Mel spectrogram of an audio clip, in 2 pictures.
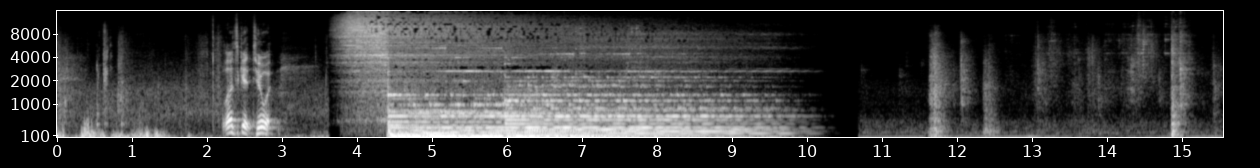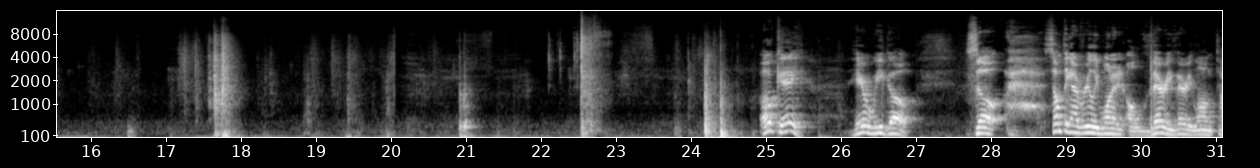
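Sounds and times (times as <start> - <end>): electronic intro music: 3.7 - 10.3.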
